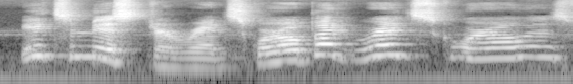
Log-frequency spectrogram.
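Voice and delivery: high puppet squirrel voice; Red Squirrel. Acted. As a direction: answer in a high, measured critter voice. Red Squirrel puppet answers host.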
